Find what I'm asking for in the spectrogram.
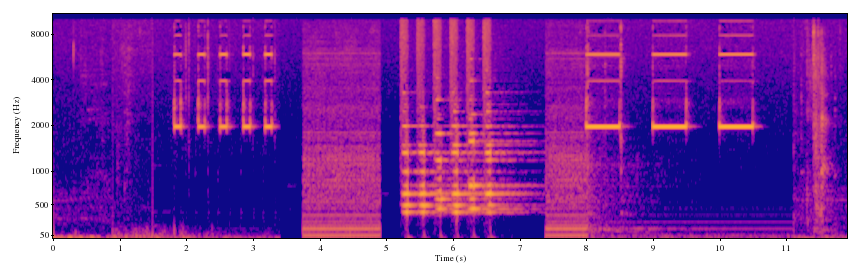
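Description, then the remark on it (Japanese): A 500-watt microwave oven heating uncovered ground chicken with kabayaki sauce for 4 minutes: short button beeps, a steady humming run, a burst of rapid electronic tones, then three loud, evenly spaced finishing beeps, with no talking. “ではラップをしないで500ワットの電子レンジで4分加熱します。”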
